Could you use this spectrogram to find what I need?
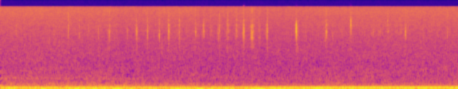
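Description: A horse's hooves thud on grass at a canter.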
